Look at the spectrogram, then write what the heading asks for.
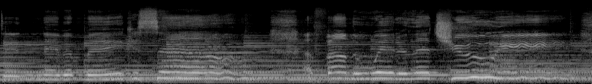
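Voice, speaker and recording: A young woman singing a pop song live as a talent show contestant, over loud backing music. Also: high-pitched, fairly even intonation, drawn-out words, echoey room. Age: young adult. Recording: loud backing music, televised stage performance.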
